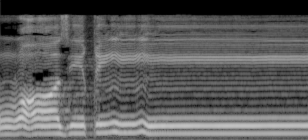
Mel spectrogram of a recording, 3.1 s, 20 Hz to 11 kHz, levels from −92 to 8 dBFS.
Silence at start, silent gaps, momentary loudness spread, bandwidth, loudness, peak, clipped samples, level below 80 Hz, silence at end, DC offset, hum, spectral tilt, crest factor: 0 s; none; 4 LU; 8 kHz; -18 LUFS; -2 dBFS; under 0.1%; -66 dBFS; 0 s; 0.3%; none; -5 dB/octave; 16 dB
